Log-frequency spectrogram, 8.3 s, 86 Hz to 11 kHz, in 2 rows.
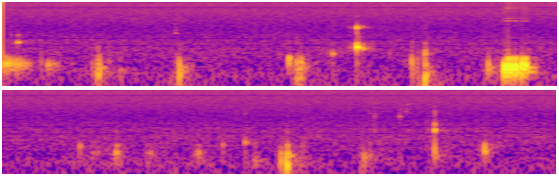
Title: stomach growling 3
